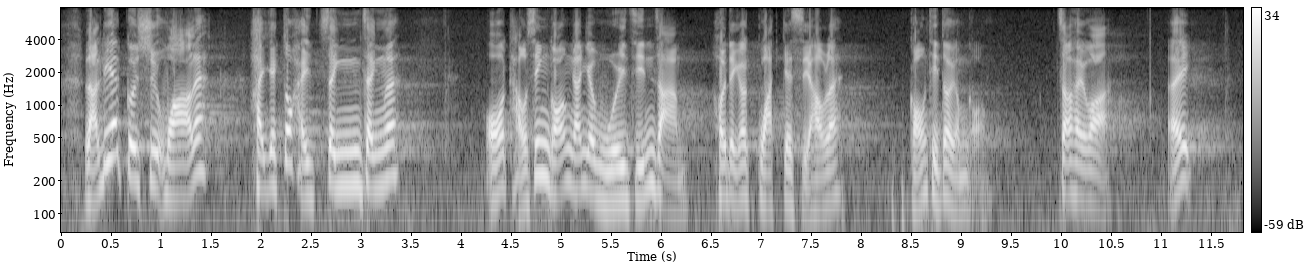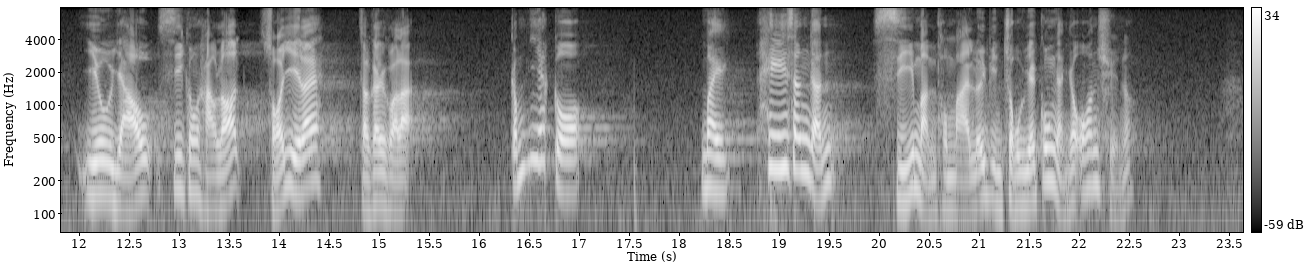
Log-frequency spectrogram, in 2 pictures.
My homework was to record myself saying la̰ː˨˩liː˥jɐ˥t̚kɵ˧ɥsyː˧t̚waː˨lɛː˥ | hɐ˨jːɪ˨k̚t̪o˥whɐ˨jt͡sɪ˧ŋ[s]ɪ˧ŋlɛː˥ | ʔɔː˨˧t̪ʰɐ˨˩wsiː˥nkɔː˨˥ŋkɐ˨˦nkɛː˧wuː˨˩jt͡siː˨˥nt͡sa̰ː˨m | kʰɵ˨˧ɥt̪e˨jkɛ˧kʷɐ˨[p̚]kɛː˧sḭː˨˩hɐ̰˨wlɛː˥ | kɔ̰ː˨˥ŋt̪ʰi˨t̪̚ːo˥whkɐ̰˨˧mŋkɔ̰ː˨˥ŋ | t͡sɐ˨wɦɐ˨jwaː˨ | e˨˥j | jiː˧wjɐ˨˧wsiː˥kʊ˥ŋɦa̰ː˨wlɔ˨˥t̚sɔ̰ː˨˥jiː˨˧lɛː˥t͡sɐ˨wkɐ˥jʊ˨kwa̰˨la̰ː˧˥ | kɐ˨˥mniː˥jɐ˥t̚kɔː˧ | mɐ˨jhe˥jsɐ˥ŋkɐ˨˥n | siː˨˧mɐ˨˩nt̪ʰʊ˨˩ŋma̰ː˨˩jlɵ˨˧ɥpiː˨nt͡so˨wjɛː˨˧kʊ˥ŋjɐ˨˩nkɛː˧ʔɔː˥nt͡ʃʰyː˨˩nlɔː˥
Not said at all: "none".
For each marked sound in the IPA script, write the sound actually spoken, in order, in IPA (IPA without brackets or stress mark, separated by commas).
t͡s, t̚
